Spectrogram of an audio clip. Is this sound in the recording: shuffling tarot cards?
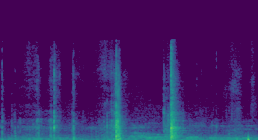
yes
